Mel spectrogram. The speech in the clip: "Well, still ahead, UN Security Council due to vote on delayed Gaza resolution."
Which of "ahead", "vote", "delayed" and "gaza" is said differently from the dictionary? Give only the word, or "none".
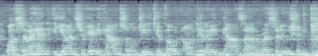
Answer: none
